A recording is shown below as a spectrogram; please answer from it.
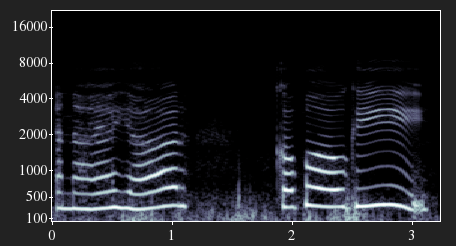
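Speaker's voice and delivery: long drawn-out, whiny plea; playful whine. Acted. Sana on the phone urging Anaya to hurry, whiny. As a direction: stretch each word in an impatient whine.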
